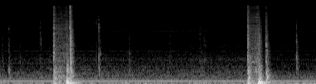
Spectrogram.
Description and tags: Turning knob to control cockpit air inlet.
air, car, cockpit, inlet, knob, lever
